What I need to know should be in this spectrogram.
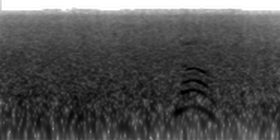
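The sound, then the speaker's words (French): A storm at sea roars with wind and crashing surf, a dense, continuous rushing noise; a brief tonal cry rises over it past the midpoint. “C'est la tempête du téléfilm Entre terre et mer de Ballet.”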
